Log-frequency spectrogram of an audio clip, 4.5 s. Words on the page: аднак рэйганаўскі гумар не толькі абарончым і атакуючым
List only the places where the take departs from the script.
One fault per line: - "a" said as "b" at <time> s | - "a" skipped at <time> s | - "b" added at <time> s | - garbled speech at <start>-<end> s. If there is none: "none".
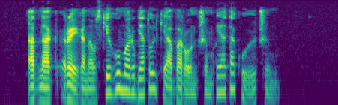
none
